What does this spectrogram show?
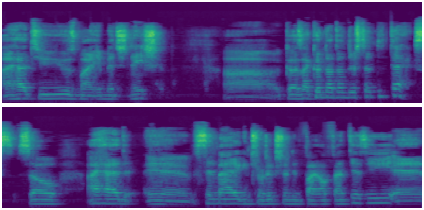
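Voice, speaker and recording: A man's medium-pitched voice in a Quebec accent, at a moderate pace with ordinary pitch variation. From Quebec City, Canada. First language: French. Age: 20s. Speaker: retro gaming YouTuber. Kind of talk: casual vlog monologue. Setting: bedroom. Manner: halting.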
